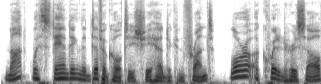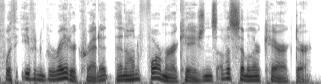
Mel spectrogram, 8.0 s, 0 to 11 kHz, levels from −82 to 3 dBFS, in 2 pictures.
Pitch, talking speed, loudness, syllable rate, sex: 115 Hz, 165 wpm, -18 LUFS, 5.6 syllables/s, male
